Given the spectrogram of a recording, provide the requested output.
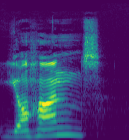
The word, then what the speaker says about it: Joonas: I think it's pronounced Johans. J-O-O-N-A-S, but I know he's Norwegian, so I think it's Johans.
